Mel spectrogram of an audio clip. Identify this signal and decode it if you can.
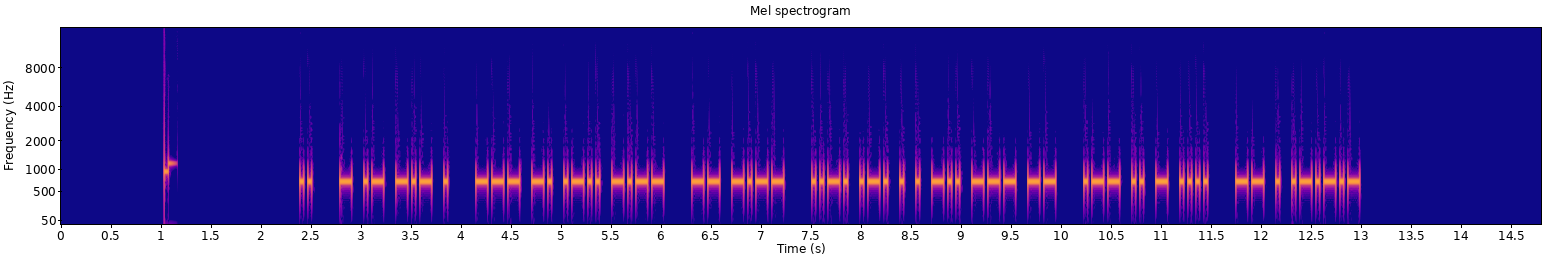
Morse code, heard as a keyed tone, about 32 wpm, 700 Hz. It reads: I TAKE ONLY MY FREEDOM WITH ME.
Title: Sentences from Top 1000 Words - Review Part 5 - 30wpm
